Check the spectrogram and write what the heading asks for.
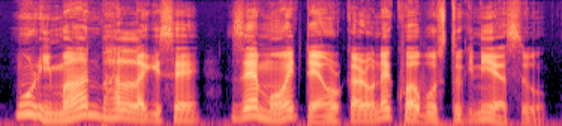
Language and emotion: Assamese, happy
